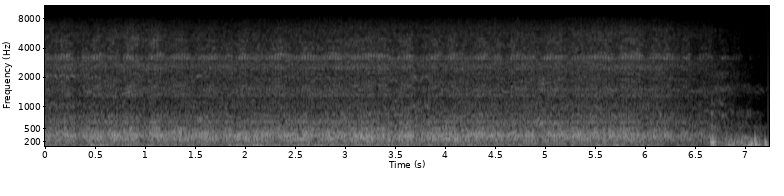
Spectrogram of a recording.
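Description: Steady whine and rumble of a scale RC crawler truck's electric motor and gearbox, picked up by the camera mounted on the truck as it drives over grass; it cuts off abruptly near the end.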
